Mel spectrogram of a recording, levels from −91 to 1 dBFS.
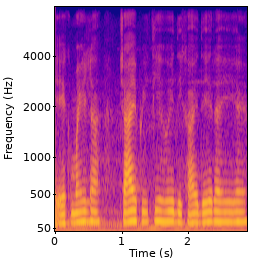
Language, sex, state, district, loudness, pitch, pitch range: Hindi, male, Jharkhand, Ranchi, -16 LUFS, 130 Hz, 125-135 Hz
